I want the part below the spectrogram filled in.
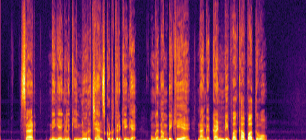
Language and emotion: Tamil, happy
